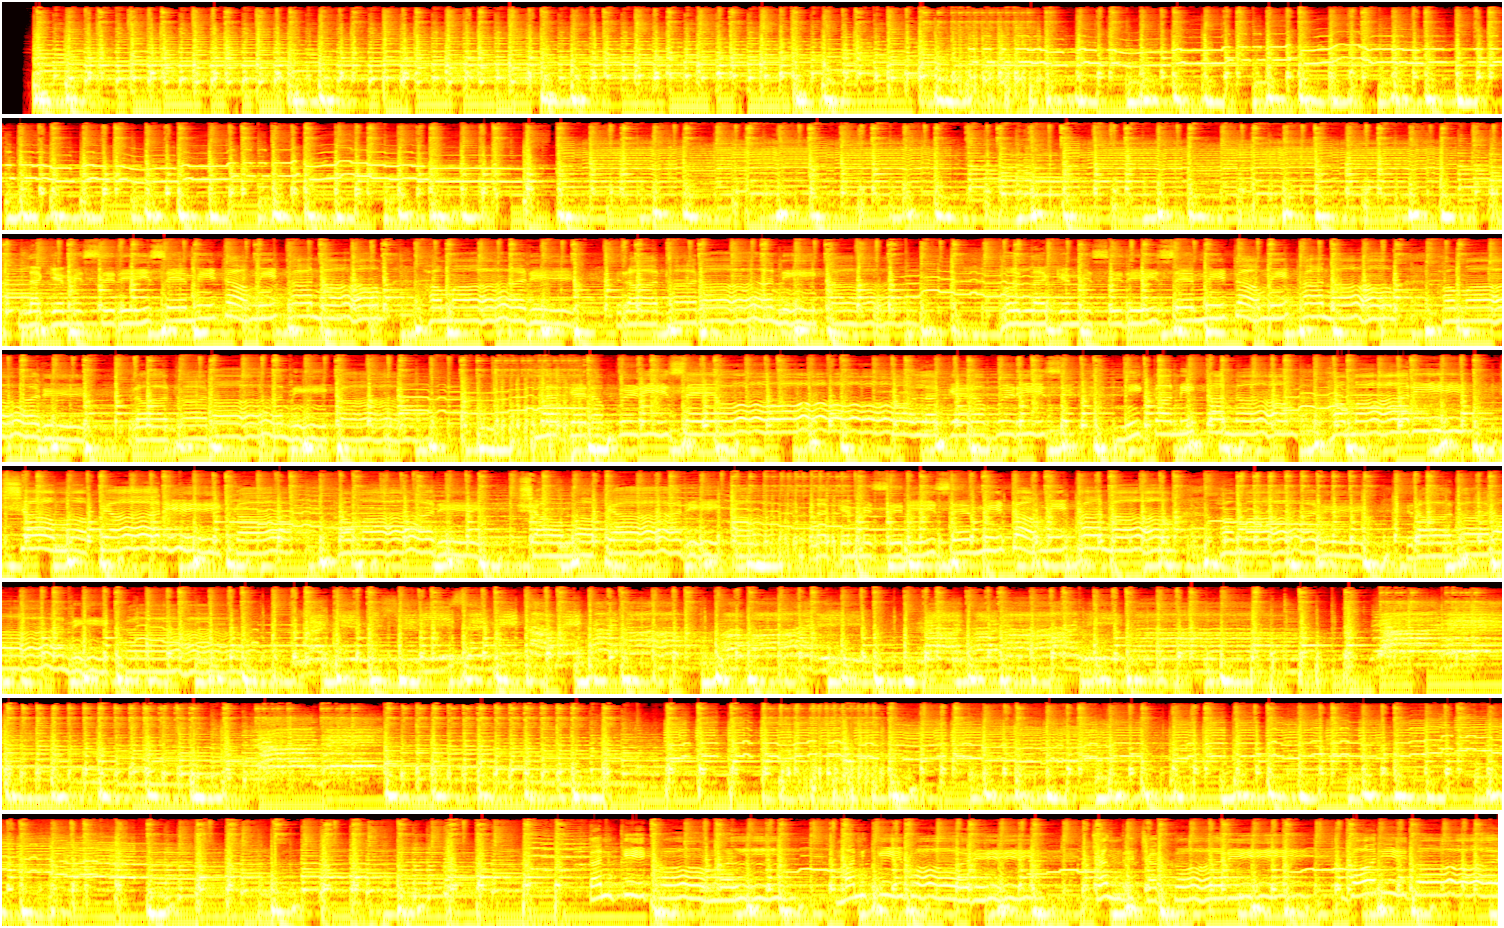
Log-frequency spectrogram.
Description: Radha Bhajan | Krishna Bhajan
Hindi Bhajan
